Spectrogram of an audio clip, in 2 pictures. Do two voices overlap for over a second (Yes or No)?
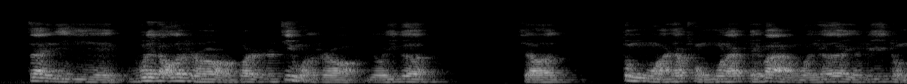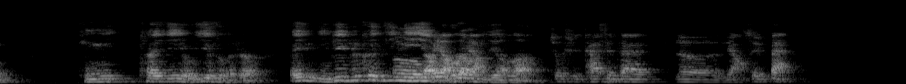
Yes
